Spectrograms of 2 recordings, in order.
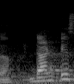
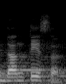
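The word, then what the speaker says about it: दंतीस: दंटिस क्यों कहते हैं, हम लोग ऐसे दंटिस कहते हैं, लेकिन इसको बोलना चाहिए दंतिस, क्योंकि इसका उच्चारण स्थान कहाँ है, दंत है।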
